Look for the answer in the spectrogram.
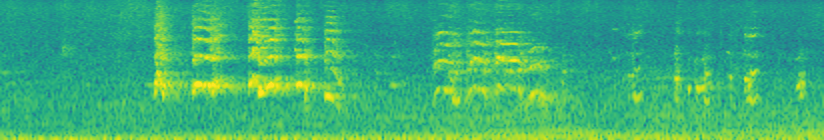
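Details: Rooster calling in loud, rasping, harmonic squawks, first a cluster of sharp notes, then a longer falling phrase, followed by fainter, scattered notes against low background rumble.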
